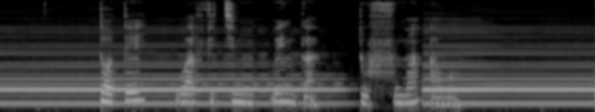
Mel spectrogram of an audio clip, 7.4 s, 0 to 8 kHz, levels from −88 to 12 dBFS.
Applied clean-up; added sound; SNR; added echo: none; Wind instrument, woodwind instrument; -2 dB; none.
